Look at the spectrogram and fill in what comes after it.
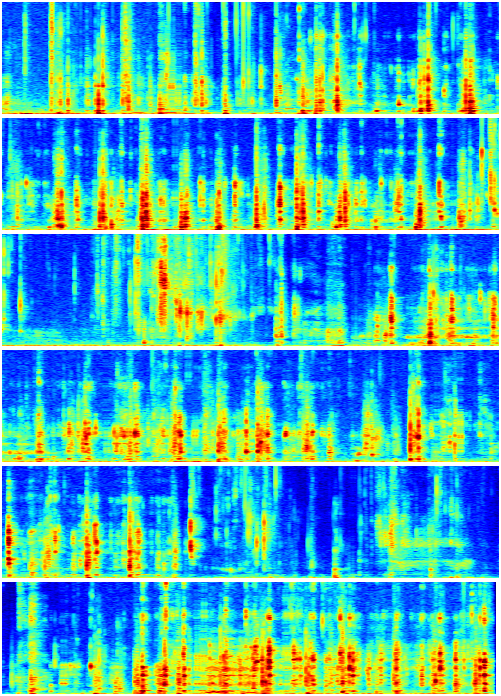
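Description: Close-miked chewing and biting of saucy braised chicken pieces, a dense run of wet mouth clicks and smacks, with two short pauses in the middle.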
